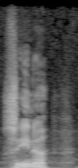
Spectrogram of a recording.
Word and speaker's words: Cena: Yesterday I watched a little video of John Cena. I guess that's how you pronounce the name of the wrestler guy. – Yeah. – Cena.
